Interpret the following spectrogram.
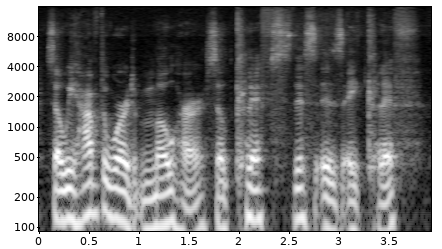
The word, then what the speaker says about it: Moher: So maybe some people get confused about the pronunciation, but it's the Cliffs of Moher.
